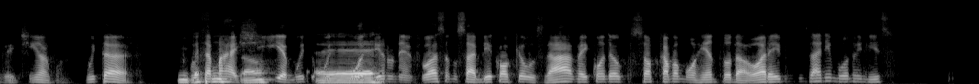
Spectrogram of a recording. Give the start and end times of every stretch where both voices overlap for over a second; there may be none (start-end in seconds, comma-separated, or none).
1.9-3.9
